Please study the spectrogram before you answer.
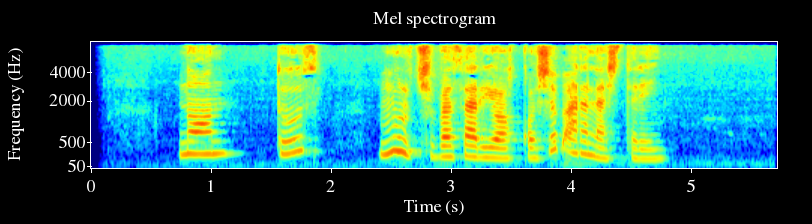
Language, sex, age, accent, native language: Uzbek, female, 30-39, Samarqand, Uzbek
